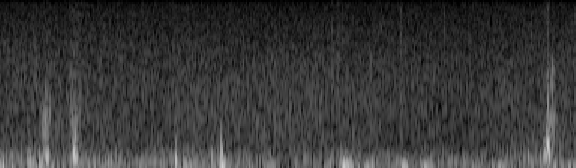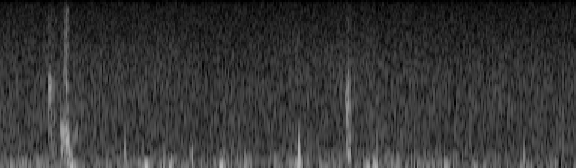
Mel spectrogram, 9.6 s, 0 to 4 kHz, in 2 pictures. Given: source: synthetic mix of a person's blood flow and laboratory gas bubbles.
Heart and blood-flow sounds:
Doppler ultrasound of blood flow; subclavian vein
0.34-0.43 s: bubbles
0.56-0.71 s: bubbles
4.50-4.65 s: bubbles
5.19-5.46 s: bubbles
7.67-7.75 s: bubbles
From the record:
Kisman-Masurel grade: 123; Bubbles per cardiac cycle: 1 to 2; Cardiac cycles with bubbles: 10 to 50%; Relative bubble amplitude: loud (0.450 to 0.775); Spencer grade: 2 (many but less than half of the cardiac periods contain bubble signals, singularly or in groups); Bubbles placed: anywhere in the cardiac cycle

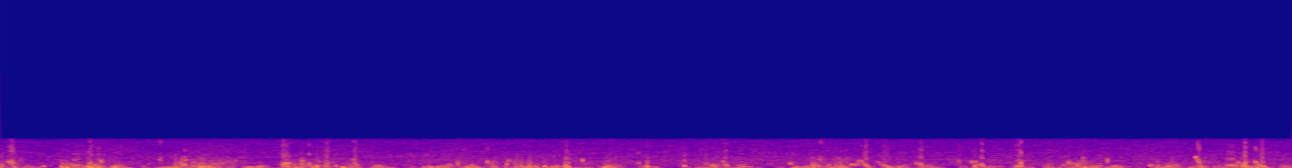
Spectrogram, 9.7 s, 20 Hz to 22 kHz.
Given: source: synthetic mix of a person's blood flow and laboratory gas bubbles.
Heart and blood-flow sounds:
Doppler ultrasound of blood flow; precordium
0.00-0.17 s: bubbles
0.29-0.80 s: bubbles
1.19-1.23 s: bubbles
1.29-1.79 s: bubbles
2.09-2.73 s: bubbles
3.40-3.48 s: bubbles
3.62-4.12 s: bubbles
4.21-4.42 s: bubbles
4.49-4.67 s: bubbles
4.76-4.90 s: bubbles
5.10-5.17 s: bubbles
5.28-5.50 s: bubbles
5.88-5.97 s: bubbles
6.07-6.72 s: bubbles
6.83-6.99 s: bubbles
7.16-7.43 s: bubbles
7.46-7.71 s: bubbles
7.81-8.35 s: bubbles
8.59-8.83 s: bubbles
8.93-9.05 s: bubbles
9.08-9.55 s: bubbles
From the record:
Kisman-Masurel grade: 343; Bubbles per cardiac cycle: rolling drumbeat, 9 or more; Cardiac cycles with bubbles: 100%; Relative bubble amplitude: loud (0.450 to 0.775); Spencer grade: 3 (all of the cardiac periods contain showers or single bubble signals, but not dominating or overriding the cardiac motion signals); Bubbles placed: anywhere in the cardiac cycle

